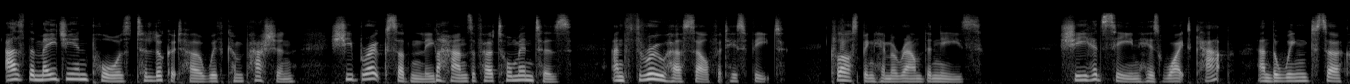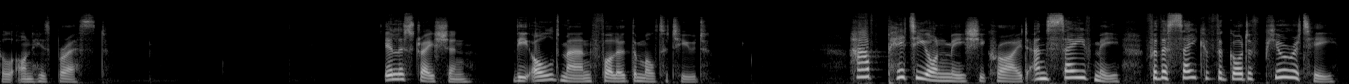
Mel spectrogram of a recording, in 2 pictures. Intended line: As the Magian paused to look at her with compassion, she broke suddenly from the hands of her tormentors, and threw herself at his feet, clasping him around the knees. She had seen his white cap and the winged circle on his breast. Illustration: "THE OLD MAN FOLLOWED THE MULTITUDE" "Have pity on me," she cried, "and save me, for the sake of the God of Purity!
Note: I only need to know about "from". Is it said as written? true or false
false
